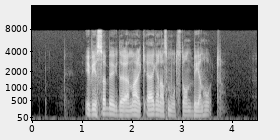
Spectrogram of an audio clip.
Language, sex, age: Swedish, male, 25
